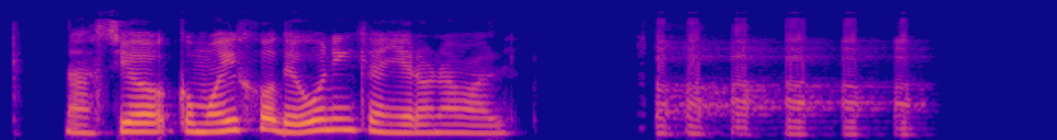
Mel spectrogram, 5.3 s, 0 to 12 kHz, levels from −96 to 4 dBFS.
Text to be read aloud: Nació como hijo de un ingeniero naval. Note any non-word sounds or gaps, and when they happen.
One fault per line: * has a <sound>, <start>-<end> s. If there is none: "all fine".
* has a laugh, 3.2-4.7 s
